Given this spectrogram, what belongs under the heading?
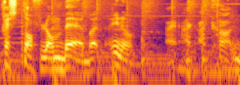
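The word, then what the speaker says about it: Christophe Lambert: a MacLeod played by Christopher Lambert well he's French so it should be pronounced Christoph long bare but you know I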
